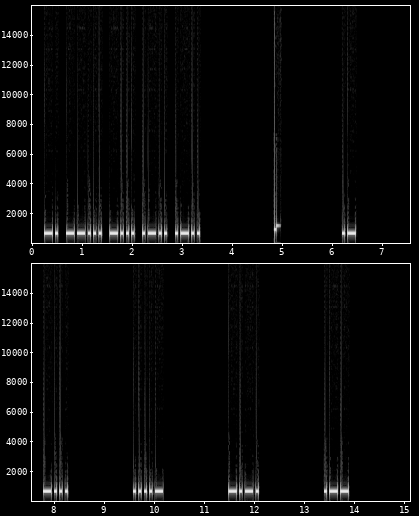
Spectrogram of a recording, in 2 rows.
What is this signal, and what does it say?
Morse code, heard as a keyed tone, about 22 wpm, spaced as for 9 wpm, 700 Hz. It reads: N7BLL AB4CW
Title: USA Call Signs - 5 Characters - 8x Character Spacing - 22wpm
